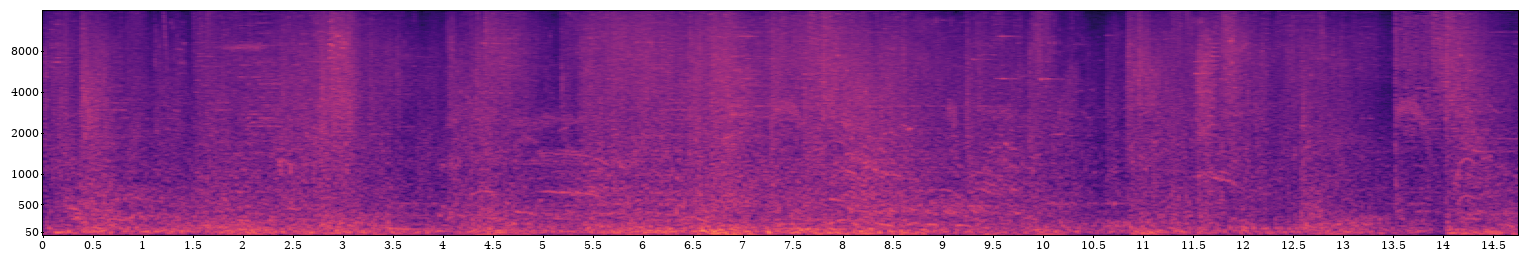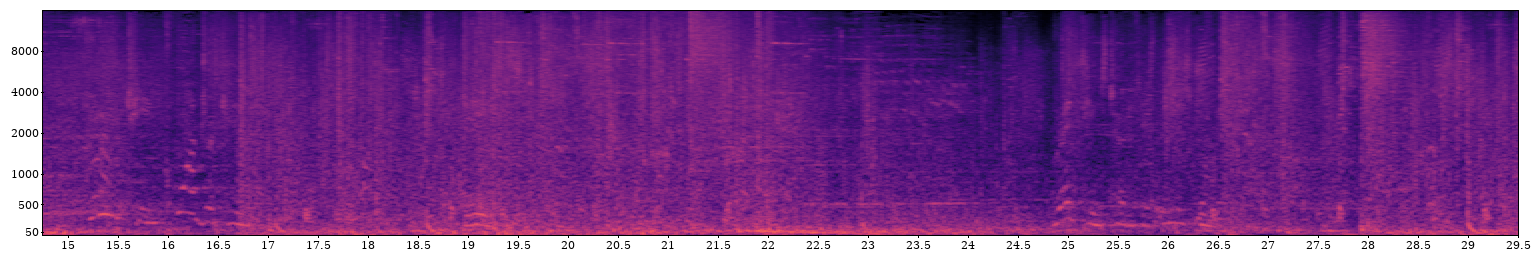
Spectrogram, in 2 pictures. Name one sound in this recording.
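Game spell effects crackle and blast in a busy fight.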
